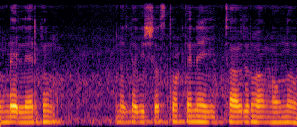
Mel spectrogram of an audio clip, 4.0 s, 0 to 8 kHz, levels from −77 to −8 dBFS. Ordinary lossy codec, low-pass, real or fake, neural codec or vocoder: none; 7.2 kHz; fake; codec, 16 kHz, 4 kbps, FunCodec, trained on Chinese and English, 50 frames a second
